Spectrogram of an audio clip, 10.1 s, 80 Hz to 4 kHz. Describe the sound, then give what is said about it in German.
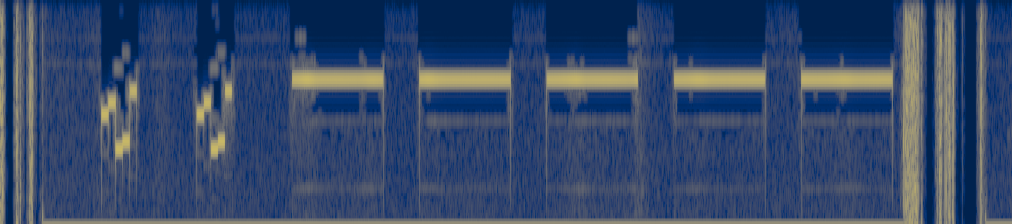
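Radio dispatch alert tones alerting a Red Cross unit in Saalfeld to a call in Kröllpa: two quick bursts of stepped beeps, then a steady series of sustained electronic tones repeating about once a second, framed by sharp bursts of radio static at start and end. “Alarmierung, Rotkreuz Saalfeld 5821, Rotkreuz Saalfeld 5821, für euch bitte nach Kröllpa, Ortsteil Herrschdorf am Anger.”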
